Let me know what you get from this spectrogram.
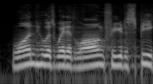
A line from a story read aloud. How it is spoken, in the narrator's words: said the thing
